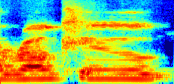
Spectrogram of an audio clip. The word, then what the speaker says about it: Roku: that on the it's the roku i might be pronouncing that wrong no you said right roku's awesome roku you know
